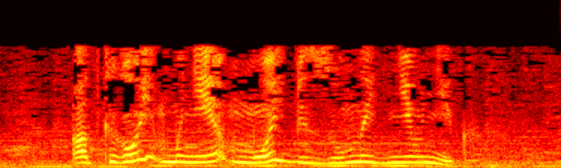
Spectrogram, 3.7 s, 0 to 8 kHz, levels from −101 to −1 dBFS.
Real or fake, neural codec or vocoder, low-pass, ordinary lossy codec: real; none; 7.2 kHz; MP3, 24 kbps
